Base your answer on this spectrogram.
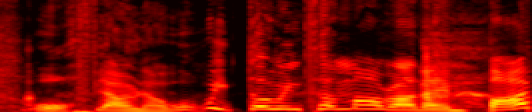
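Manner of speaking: exaggerated own accent. Claiming to do all the voices, the speaker plays a character in an exaggerated own accent. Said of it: "Can you impersonate your own accent so badly?".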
